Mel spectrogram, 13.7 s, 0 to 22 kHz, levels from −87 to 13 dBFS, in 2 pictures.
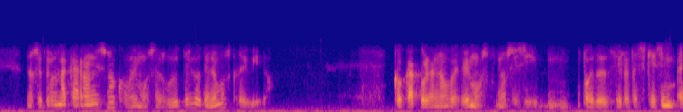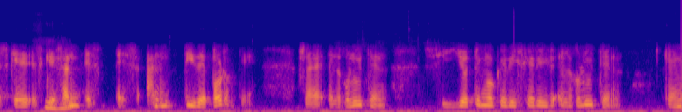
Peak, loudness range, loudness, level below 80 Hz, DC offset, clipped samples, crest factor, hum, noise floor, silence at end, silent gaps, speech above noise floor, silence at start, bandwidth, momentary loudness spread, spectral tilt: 0 dBFS; 5 LU; -23 LUFS; -42 dBFS; under 0.1%; under 0.1%; 24 dB; none; -43 dBFS; 0 s; none; 20 dB; 0 s; 4.6 kHz; 15 LU; -8.5 dB/octave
